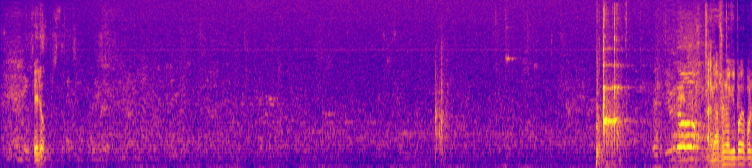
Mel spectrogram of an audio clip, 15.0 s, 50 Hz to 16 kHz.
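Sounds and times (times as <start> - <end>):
ball knocking wooden pins: 11.9 - 12.8
men's voices: 13.0 - 15.0.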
